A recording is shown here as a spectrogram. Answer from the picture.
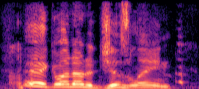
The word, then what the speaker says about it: Ghislaine: G-H-I-S. – No relation. – No, that's her first name. G-H-I-S-L-A-I-N-E. I mean, that's how I would pronounce that, right? Ghislaine. – Yeah. – Right? – Yes.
